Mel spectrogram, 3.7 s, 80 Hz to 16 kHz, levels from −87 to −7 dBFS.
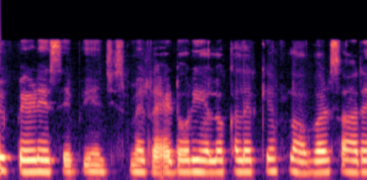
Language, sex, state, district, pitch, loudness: Hindi, female, Punjab, Pathankot, 195 Hz, -15 LUFS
